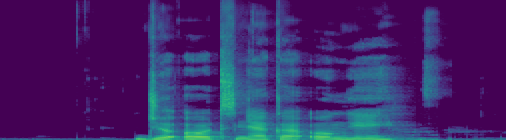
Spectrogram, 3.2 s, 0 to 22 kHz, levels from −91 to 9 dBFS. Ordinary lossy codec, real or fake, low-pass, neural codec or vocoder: none; fake; none; vocoder, 44.1 kHz, 128 mel bands every 512 samples, BigVGAN v2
